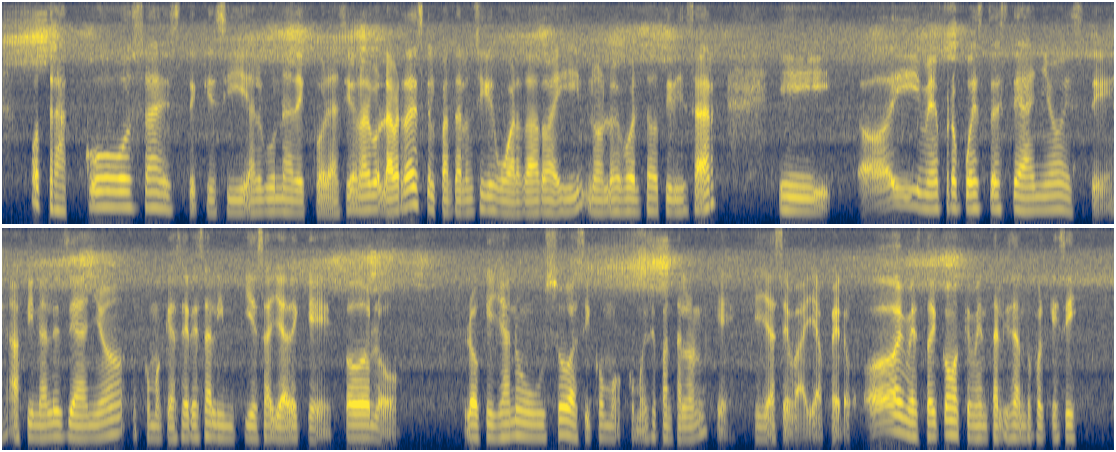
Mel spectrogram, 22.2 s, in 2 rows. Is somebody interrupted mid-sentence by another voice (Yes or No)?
No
